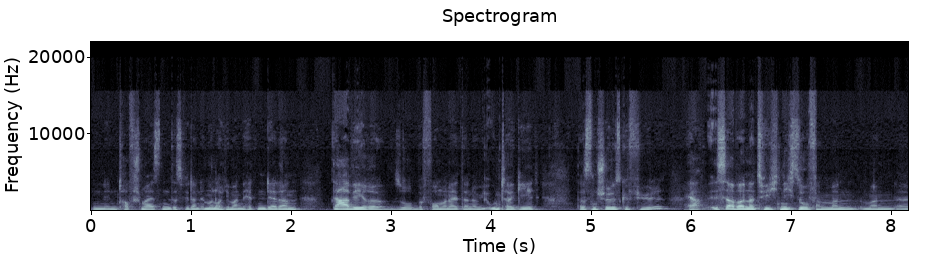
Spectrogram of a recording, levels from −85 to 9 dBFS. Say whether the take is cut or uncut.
cut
